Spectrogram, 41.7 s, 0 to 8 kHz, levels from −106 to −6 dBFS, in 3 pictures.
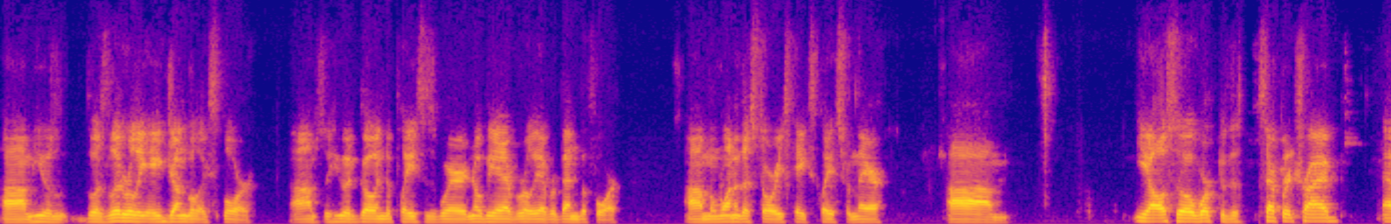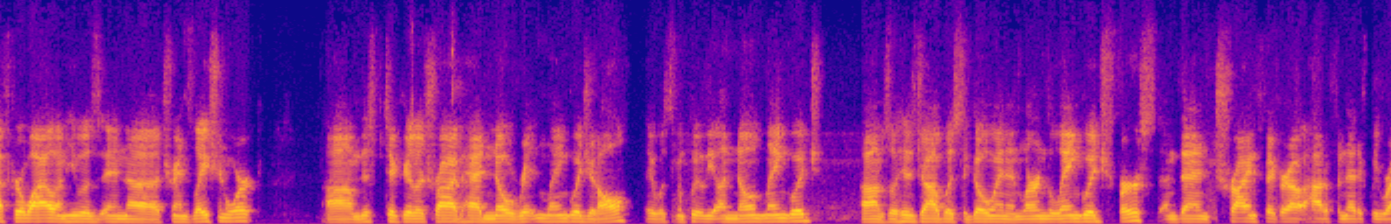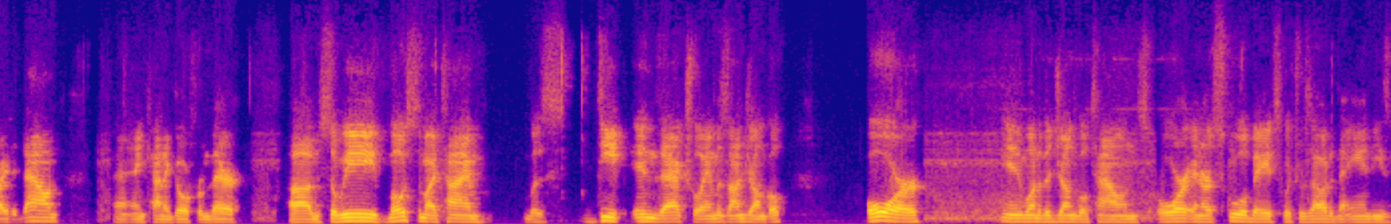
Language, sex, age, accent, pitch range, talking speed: English, male, 20-39, American, 95-110 Hz, 185 wpm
